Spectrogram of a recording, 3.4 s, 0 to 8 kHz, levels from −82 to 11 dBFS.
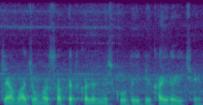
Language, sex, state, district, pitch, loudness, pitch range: Gujarati, male, Gujarat, Navsari, 100 Hz, -22 LUFS, 100-105 Hz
